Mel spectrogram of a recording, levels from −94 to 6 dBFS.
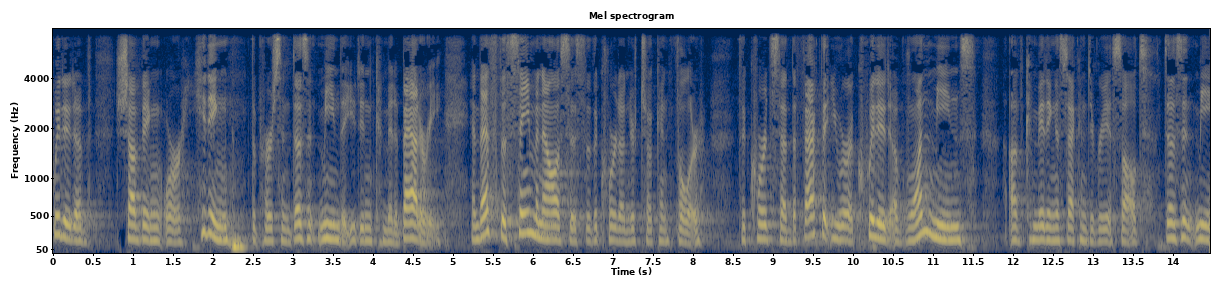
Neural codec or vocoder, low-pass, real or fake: none; 7.2 kHz; real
